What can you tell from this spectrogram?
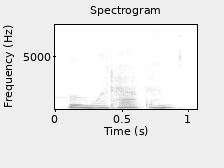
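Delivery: usual speaking voice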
